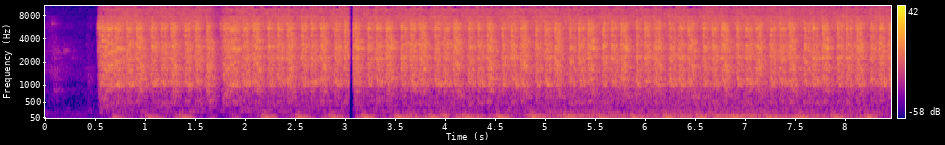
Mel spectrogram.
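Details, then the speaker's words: Ninja 500 with spark and compression, choke on: starter spins steadily with even compression pulses for eight seconds, never fires; crank no start, fuel tank apparently not delivering fuel, nothing coming out with valve fully open. "It's not making any attempt to start. I really don't think that this fuel tank is giving it any fuel."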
